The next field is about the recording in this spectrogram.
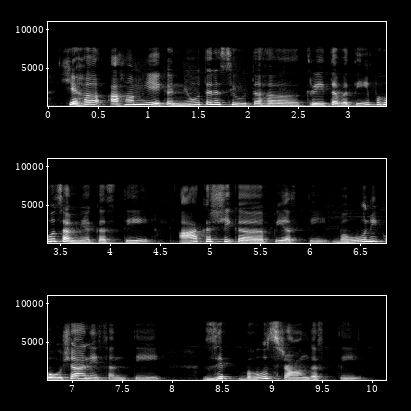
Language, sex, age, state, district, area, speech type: Sanskrit, female, 60+, Karnataka, Mysore, urban, spontaneous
